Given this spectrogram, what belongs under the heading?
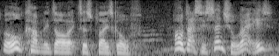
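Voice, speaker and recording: A man's voice: fairly high pitch, very animated, normal speed, breathy edge, heavily acted. An actor playing a frustrated, pretentious rag-and-bone man of about forty with a working-class London accent, exasperated, grandiose and sarcastic in a sitcom. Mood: pompous. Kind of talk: scripted sitcom acting. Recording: reverberant hall, old sitcom recording.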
